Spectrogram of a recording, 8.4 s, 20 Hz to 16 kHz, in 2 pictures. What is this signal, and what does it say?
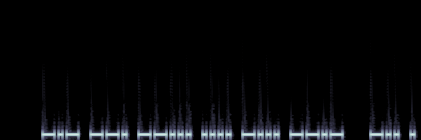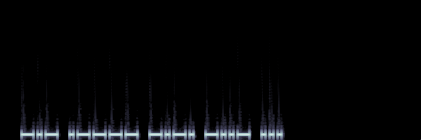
Morse code, heard as a keyed tone, about 32 wpm, 700 Hz. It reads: KG7HBQ DE K1CXS
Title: USA Callsign DE Callsign 30wpm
